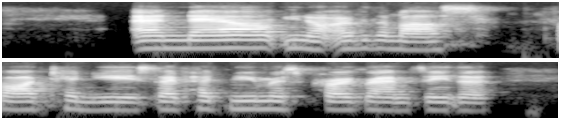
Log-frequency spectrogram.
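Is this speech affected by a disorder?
Yes: cleft palate; dental services.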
